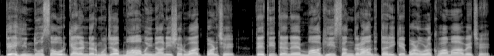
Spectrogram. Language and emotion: Gujarati, neutral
